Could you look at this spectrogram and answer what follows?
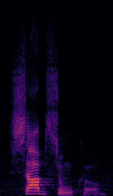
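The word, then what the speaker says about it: Siabsungkoh: uh known as uh so the the spelling is is uh s-i-a-b-s-u-n-g-k-o-h in the pronunciation guide in the book handily pronoun provided is sabsenko and that location amid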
